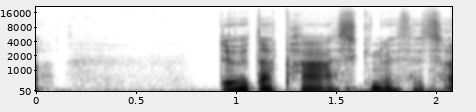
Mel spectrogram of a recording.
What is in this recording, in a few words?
"Pasg", Welsh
